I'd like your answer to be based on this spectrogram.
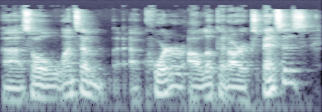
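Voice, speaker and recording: A man's voice: low-pitched, very animated, moderate pace. Man in his fifties, echoey room. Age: 50s. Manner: conversational, many fillers, emphatic when making a point. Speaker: retirement finance vlogger. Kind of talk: casual explanatory talk to camera.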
